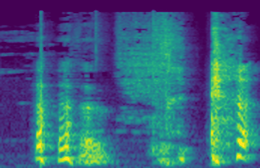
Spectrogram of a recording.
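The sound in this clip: A person coughing after choking on their own saliva: several sharp, hoarse bursts, a longer raspy throat-clearing stretch, then two more quick coughs.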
